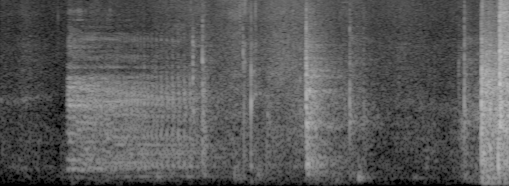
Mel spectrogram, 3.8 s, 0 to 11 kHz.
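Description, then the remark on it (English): A heavy mahogany door swings open with a long, grinding creak, followed by a few scattered knocks and a louder clunk of the latch at the end, as someone passes from a house's great central hall into its earlier part, built in about 1803. “Well, I'm leaving behind the great central hall and moving through these great mahogany doors into the earlier part of the house, built in about 1803.”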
